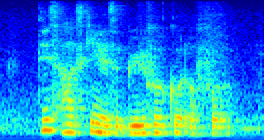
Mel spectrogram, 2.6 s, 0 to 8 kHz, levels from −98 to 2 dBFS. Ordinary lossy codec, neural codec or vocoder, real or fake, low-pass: none; none; real; none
